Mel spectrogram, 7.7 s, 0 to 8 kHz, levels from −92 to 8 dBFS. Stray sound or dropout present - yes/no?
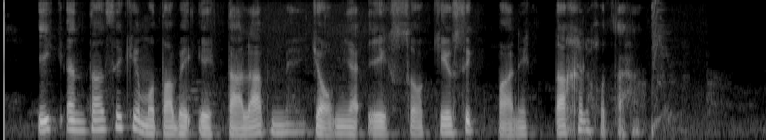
yes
